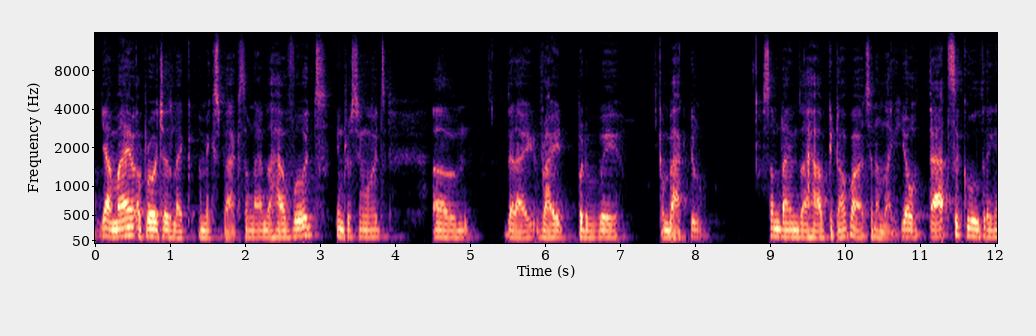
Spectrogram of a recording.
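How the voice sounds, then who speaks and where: A man's voice: mid-range voice, a little mellow. A man, a musician talking informally and thinking aloud in an interview, often saying "like". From India. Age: 20s. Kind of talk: casual interview chat.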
